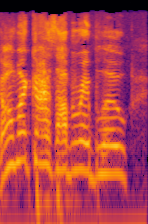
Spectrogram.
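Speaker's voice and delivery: acted-out, very high-pitched freak-out squeal. Recounting a show's plot, the speaker acts out a character's reaction: retelling a freak-out. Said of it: "Guy freaks the fuck out".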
